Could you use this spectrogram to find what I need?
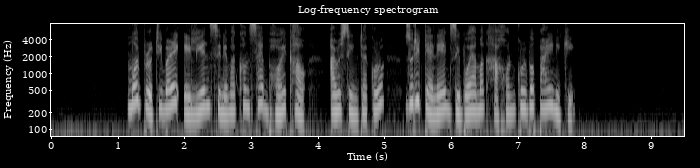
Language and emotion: Assamese, fearful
